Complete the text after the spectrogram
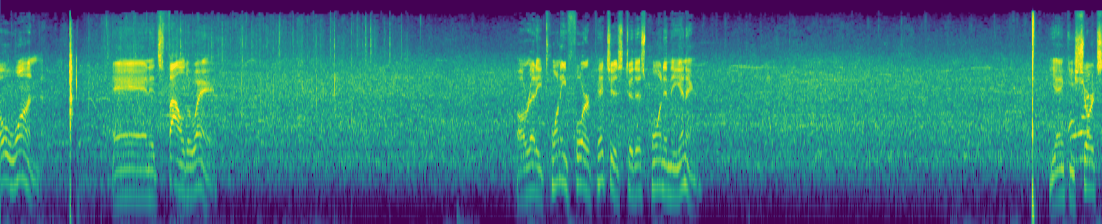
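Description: A baseball smacks into a catcher's mitt with a sharp pop.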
